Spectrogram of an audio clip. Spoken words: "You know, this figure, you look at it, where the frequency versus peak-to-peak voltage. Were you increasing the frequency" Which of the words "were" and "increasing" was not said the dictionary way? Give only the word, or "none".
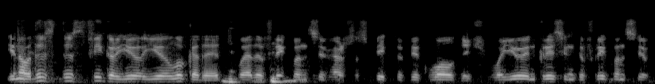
none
